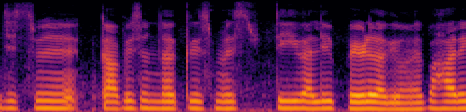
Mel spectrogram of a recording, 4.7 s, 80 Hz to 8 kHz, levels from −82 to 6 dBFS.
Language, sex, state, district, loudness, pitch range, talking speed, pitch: Hindi, female, Haryana, Rohtak, -16 LUFS, 175-185 Hz, 155 wpm, 180 Hz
